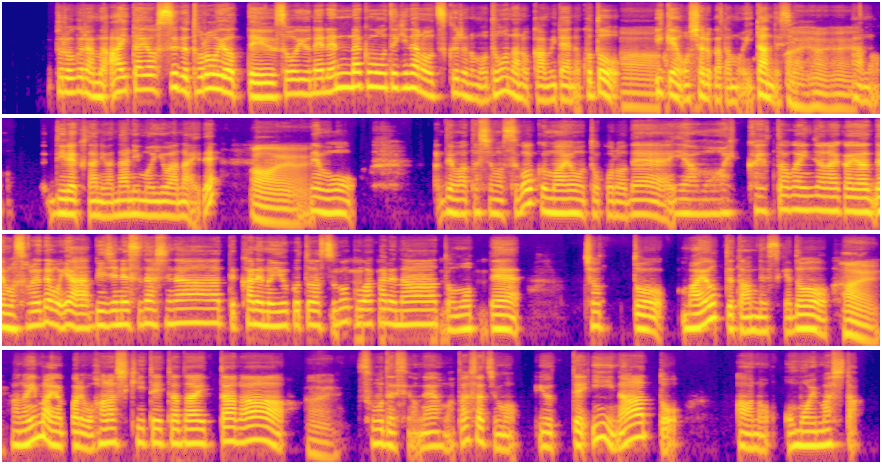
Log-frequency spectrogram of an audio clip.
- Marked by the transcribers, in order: none
- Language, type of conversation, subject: Japanese, advice, 反論すべきか、それとも手放すべきかをどう判断すればよいですか？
